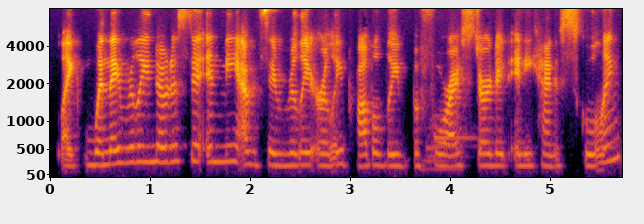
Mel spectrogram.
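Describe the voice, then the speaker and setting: A woman with an American accent speaks very fast at a fairly high pitch, with ordinary pitch variation, very even loudness and noticeable background noise. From US Midwest (Illinois, small town). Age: 20s. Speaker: university student. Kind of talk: interview.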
